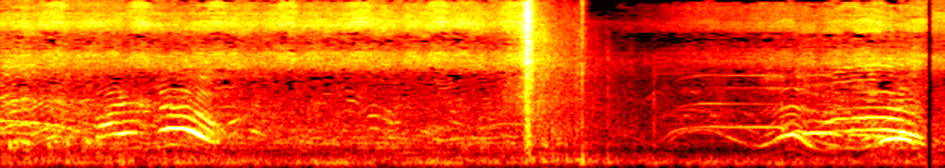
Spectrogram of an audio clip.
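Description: A single black-powder gun firing about three and a half seconds in, heard as one short, sharp crack. The camera's audio squashes the blast, so it sounds much weaker than it was, and the sound drops away briefly right after it.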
